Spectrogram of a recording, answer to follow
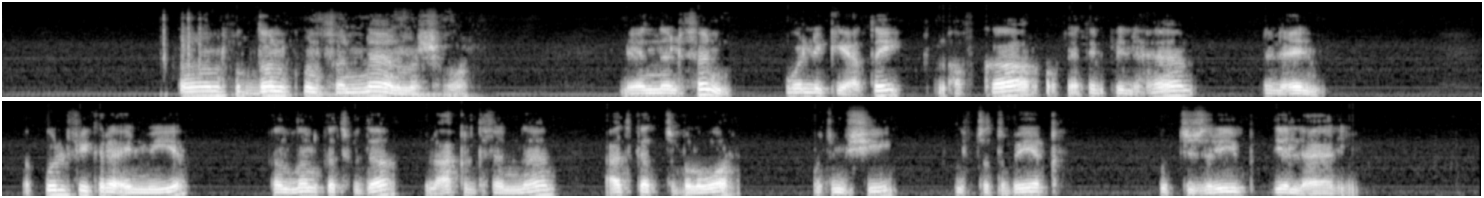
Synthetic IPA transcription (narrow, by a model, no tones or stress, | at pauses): nfɑd̪ˤːəlnkunfænːænmæʃhṵɾ | ləʔənːəlfənː | hʊwːælːikæjoʕt̪ˤi | əlʔə̰fkɑɾˤwəkæjʕt̪ˤilʔəlɦæm | ləlʕəlm | fækʊlːfəkɾaʕəlməjːa | kænd̪ˤənːkæt̪əbd̪æəlʕɑ̰qld̪fænːæn | ʕa̰d̪kæt̪t̪ːblwɑɾˤ | wət̪əmʃi | lət̪ːɑt̪ˤbiq | wət̪ːəʒɾibd̪jæləlʕalə̰m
